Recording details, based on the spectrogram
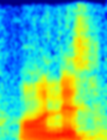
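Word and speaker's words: honest: ऑनेस्ट मैन, फिर वही ऑनेस्ट, इसको हॉनेस्ट नहीं पढ़ेंगे, ऑनेस्ट पढ़ेंगे, एच साइलेंट है तो ओ से उच्चारण ऑनेस्ट हो गया इसलिए इसमें भी एन लगेगा।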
